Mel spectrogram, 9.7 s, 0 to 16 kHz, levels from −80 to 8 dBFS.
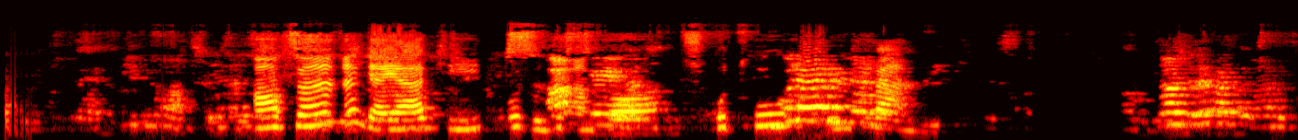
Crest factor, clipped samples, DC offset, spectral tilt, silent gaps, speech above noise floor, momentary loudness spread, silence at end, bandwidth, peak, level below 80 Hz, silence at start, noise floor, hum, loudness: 16 dB; under 0.1%; under 0.1%; -1.5 dB/octave; 8.06-8.17 s; 37 dB; 19 LU; 0.1 s; 9.6 kHz; 0 dBFS; -70 dBFS; 0.05 s; -53 dBFS; none; -14 LUFS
